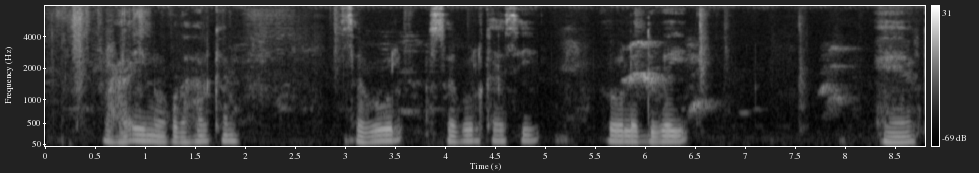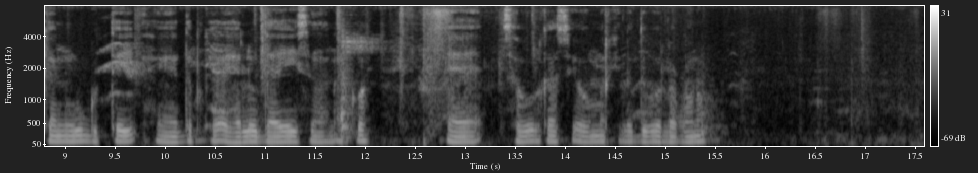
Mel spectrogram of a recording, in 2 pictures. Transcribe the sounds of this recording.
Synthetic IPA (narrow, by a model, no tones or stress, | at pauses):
wɑħɑːʔiːmuːqd̪ɛɦɐlkʰɐn | sɐβuːlsɐβuːlkʰaːsɪ | ɔːlɐd̪ʊβɛj | kʰɐnuɡʊbt̪ʰɛjd̪ɐbkʰɐːjaːlɔːd̪aːjɛjsɪðɐaːnɐrkʰɔ | sɐβuːlkʰaːsɪɔːmɐrkʰɐlɐd̪ʊβɔlɐʕʊnɔ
